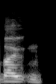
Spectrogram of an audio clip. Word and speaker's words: Bolton: about seven miles from Bolton not polished at all yeah yeah Paul Paul says it's bolted yeah well we could we call it Bolton volume we actually pronounce the L actually I come from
